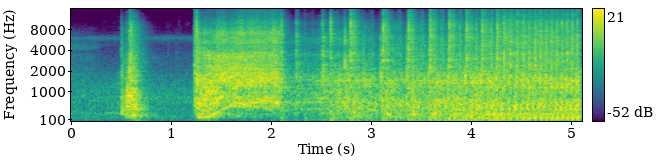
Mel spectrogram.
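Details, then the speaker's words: 1971 John Deere 140H3 garden tractor, Kohler K321 single-cylinder, after carburetor rebuild and new float (fuel had been pouring from carb): brief crank, fires straight away with little or no choke and settles into a steady, even putter; normal startup. "Checking out Anthony's 1971 John Deere 140. Rebuilding the carburetor, installing a new float, and it fired right up."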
